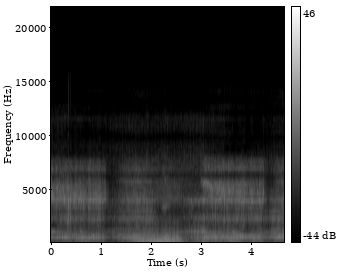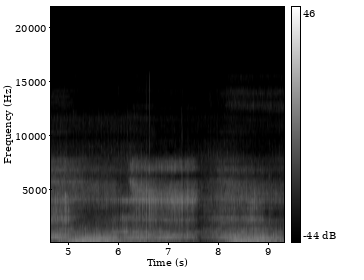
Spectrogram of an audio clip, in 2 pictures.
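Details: Snoring: a loud, rattling, fluttering breath noise repeating in cycles every few seconds, with brief quieter gaps between breaths.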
